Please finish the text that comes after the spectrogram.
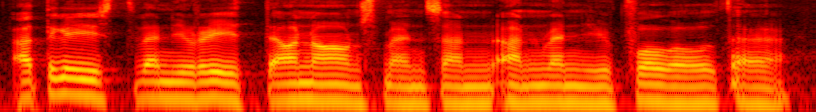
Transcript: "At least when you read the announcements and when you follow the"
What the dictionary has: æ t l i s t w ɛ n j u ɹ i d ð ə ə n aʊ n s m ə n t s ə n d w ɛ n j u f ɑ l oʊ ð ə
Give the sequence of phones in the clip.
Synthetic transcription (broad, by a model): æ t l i s t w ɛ n j u ɹ i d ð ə ə n aʊ n s m ə n t s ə n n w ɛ n j u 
